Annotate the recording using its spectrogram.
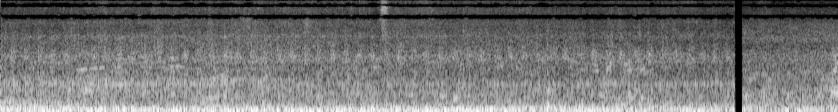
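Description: Diesel coach engines idling, a steady low rumble, with people's voices in the background. The sound drops out for an instant near the end.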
